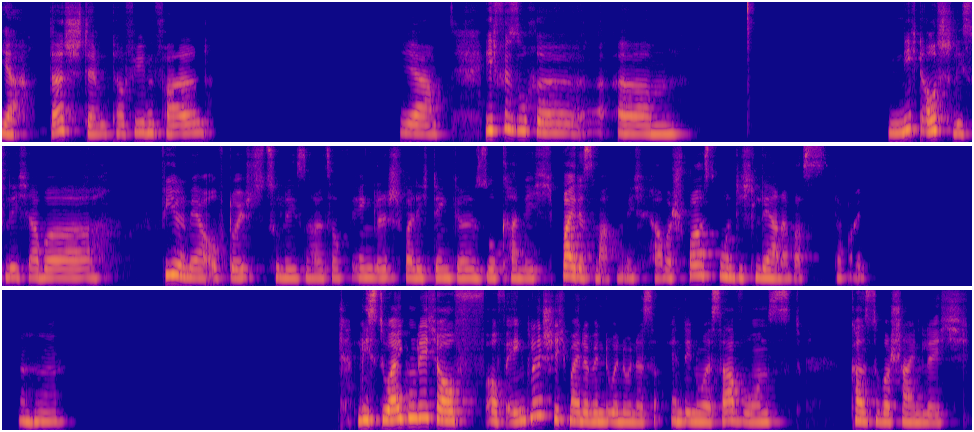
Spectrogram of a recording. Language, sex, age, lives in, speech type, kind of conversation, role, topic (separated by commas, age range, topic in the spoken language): German, female, 30-34, United States, conversation, unstructured, none, Gibt es ein Hobby, das dich besonders glücklich macht?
